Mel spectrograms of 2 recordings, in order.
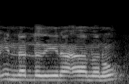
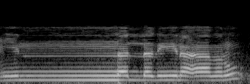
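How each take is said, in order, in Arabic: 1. الغنة على النون تُقطع وتُختصر. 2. الغنة على النون تُمدّ وتُطال. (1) "لم يأتي بحق هذا الحرف وهو الغنة" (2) "زاد في حق الحرف فجعله بمثابة المد"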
